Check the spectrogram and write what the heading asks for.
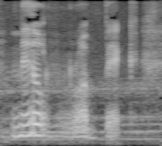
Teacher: Mil rabbik, again, this is going to be idgham, but this one is without gunna, meaning that there is no hint of the noon, no sign of the noon. Simply merge this together with dara, and you don't need to bring this up into the nose.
